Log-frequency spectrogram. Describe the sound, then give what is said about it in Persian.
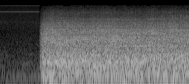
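After a brief near-silence, a loud, steady jet-engine roar bursts in abruptly and holds at full strength as an airplane takes off, its wheels leaving the ground. “چرخ هواپیما از زمین کنده می شود، دل آنها از وطن.”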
